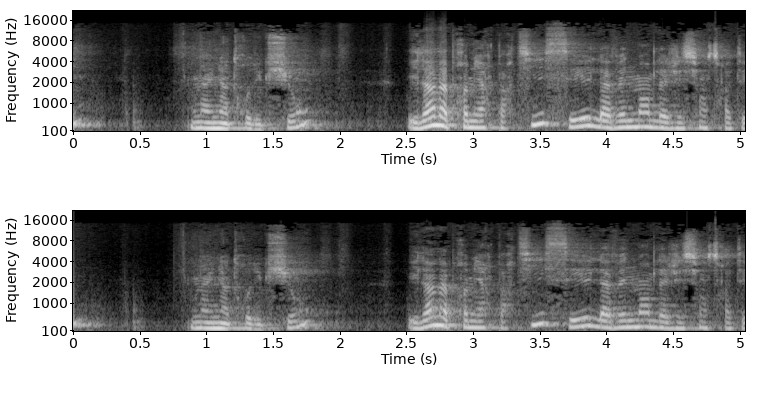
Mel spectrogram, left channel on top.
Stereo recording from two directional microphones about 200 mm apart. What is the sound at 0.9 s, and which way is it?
A woman's voice, 45° left (ahead or behind).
